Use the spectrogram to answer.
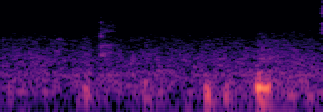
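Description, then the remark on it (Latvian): A few soft, quiet clicks as a button on screen is clicked, spaced irregularly against faint background hiss, with no one talking. “Tagad ir ēteris, ēterim kā smuka, un reku blakus ir augšā rakstīts zīkašs, un reku es nospiežu zīkašs.”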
